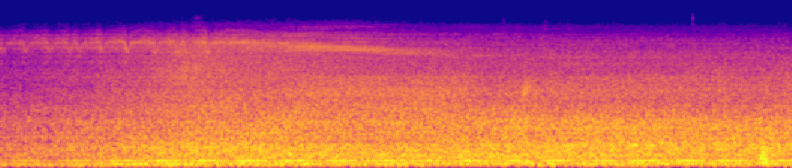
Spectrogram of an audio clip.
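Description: Steady rushing street noise of passing traffic mixed with wind on the phone's microphone, growing louder over the first couple of seconds and then holding.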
